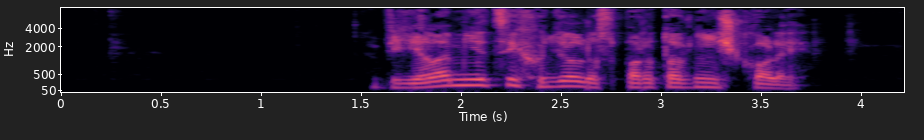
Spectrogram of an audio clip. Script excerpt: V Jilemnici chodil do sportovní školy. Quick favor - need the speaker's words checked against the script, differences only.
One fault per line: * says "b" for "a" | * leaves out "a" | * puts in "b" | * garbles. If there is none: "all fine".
all fine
